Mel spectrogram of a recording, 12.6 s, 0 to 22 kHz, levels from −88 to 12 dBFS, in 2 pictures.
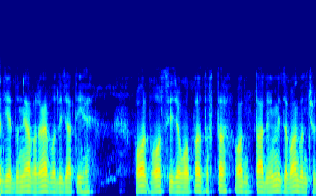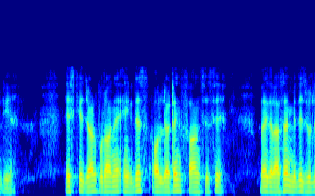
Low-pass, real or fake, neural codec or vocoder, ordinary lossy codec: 5.4 kHz; fake; codec, 16 kHz, 4.8 kbps, FACodec; none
